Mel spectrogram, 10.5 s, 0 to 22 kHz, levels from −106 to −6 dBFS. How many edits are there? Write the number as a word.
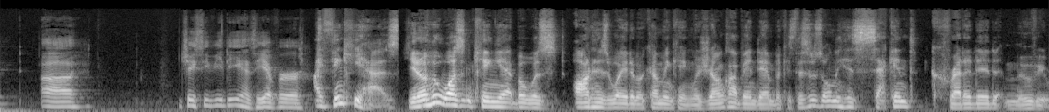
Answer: one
